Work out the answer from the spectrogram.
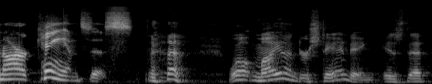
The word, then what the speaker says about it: Arkansas: visit and they're like we don't live in no damn arkansas we live in our kansas well my understanding is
